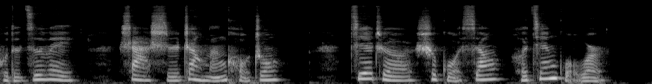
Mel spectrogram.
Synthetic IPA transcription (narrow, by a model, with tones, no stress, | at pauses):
u˨˩d̪ə˦t͡sɹ̩˥we˥˩ɪ | ʂa˥˩ʂɻ̩˧˥ʈ͡ʂɑ˥˩ŋma˧˥nkʰo˨˩ʊʈ͡ʂʊ˥ŋ | t͡ɕjɛ˥ʈ͡ʂə˧ʂɻ̩˥˩kwɔ˨˩ɕjɑ˥ŋxɤ˧˥t͡ɕjɛ˥nkwɔ̰˨˩wə˞˥˧˩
